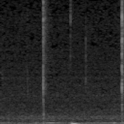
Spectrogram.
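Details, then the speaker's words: Polytron active speaker at switch-on: soft low thump from the speaker with a light click from the SMPS transformer, then quiet hum; normal power-up. "Oke, ada suara jeduk. Suara jeduk di speaker di sebelahku, dan terdengar suara cetik di bagian trafo SMP-S nya teman-teman. Nah ini berarti pertanda normal ya."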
